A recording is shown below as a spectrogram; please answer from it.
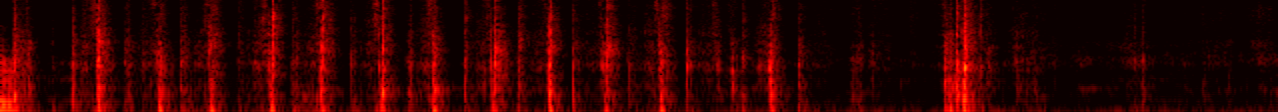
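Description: Tarot cards being shuffled by hand: a rapid run of crisp card clicks, about five a second, for the first four seconds, then one louder snap of a card just before the end and a few faint taps.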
